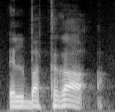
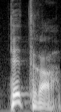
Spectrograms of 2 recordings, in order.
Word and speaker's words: بيترا: المنطقة المسمى حاليا البتراء، وبعض الناس بتنطقها خطأ البتراء، هي مش البتراء، البتراء يعني المقطوعة، هي الكلمة يونانية بيترا، بيترا صخرة، المنطقة الصخرية يعني.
